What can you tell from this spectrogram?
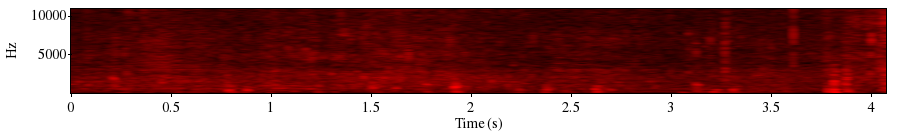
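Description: Small waves lapping and slapping irregularly against the tube of a drifting inflatable boat, with wind on the microphone; one sharper slap just before the end.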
